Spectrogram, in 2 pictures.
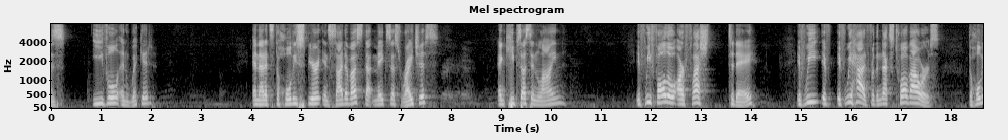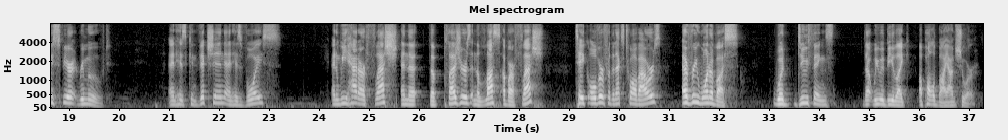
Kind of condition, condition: setting, large echoing room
